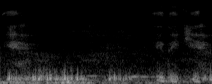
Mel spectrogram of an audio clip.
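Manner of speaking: hushed so the birds stay calm; whispered near nesting birds. Real, not acted. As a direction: breathe it out softly.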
